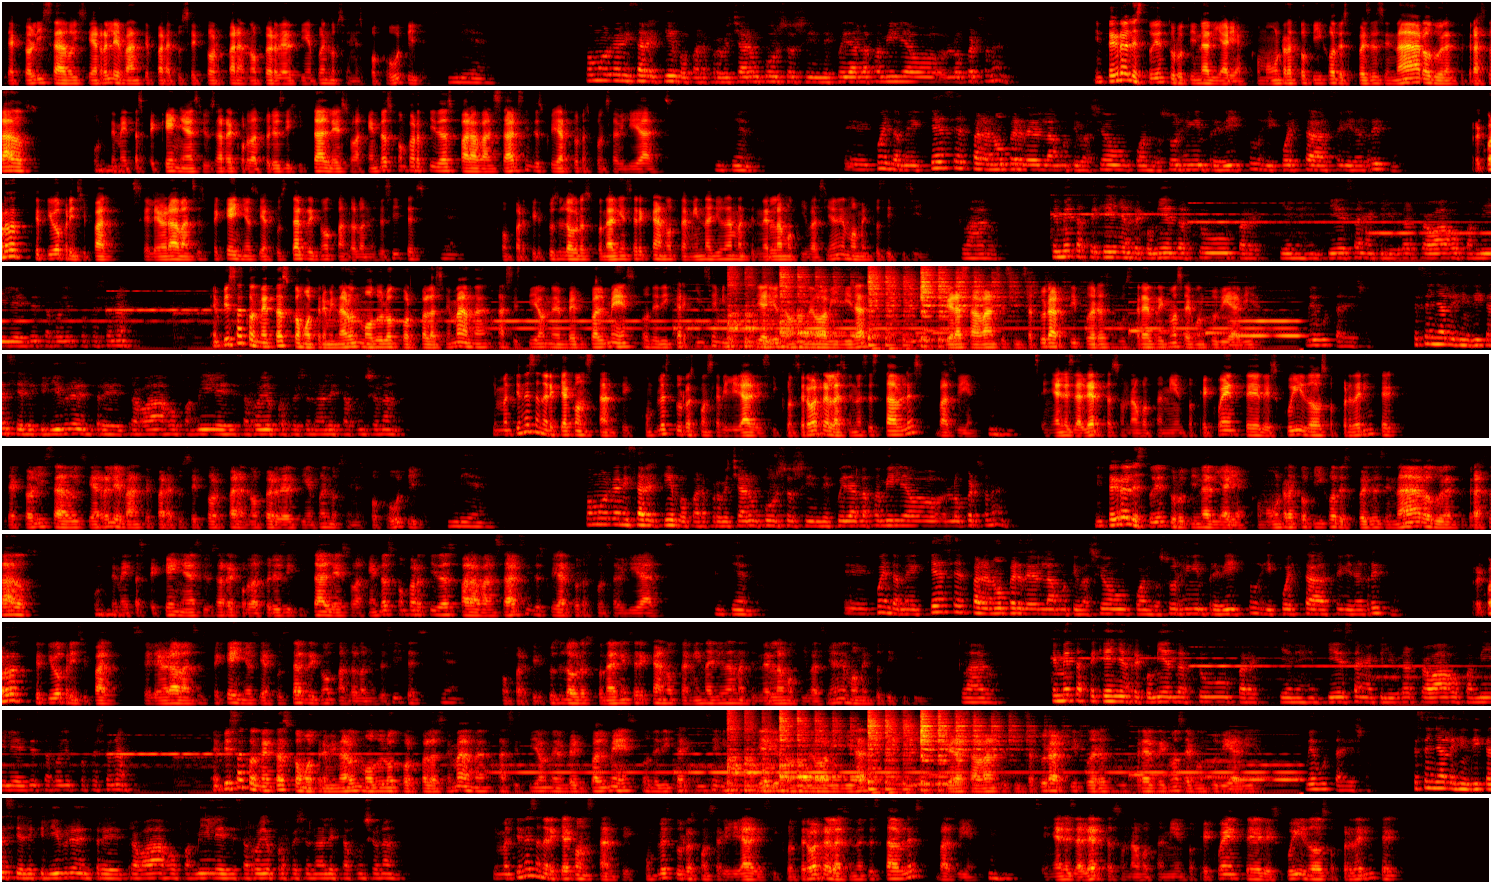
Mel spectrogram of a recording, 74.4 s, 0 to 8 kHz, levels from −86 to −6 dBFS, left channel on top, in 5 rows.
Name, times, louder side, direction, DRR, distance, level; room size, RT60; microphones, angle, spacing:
voice 1, 0.0-3.6 3.8-4.2 10.9-15.1 15.8-20.5 20.8-21.4 29.7-30.0 30.2-30.9 31.2-31.7 32.0-33.7 34.8-38.5 46.8-53.3 54.0-57.2 64.5-65.7 66.0-69.3 70.0-71.4 71.7-73.4, left 5 dB, 55° left, 8 dB, 0.4 m, -41 dB
voice 2, 4.5-4.9 5.8-10.0 15.8-16.1 22.0-22.5 23.3-28.7 34.2-34.4 39.4-39.7 40.3-45.9 53.7-53.9 57.7-58.3 58.8-63.5 69.4-69.6, right 1 dB, 60° right, 2 dB, 0.8 m, -47 dB
sound 1, 40.3-57.6, left 1 dB, 75° left, 0.8 m, -51 dB
sound 2, 51.9-55.3, right 2 dB, 25° right, 0.8 m, -37 dB
2.8 x 2.7 x 2.6 m, 0.33 s
head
